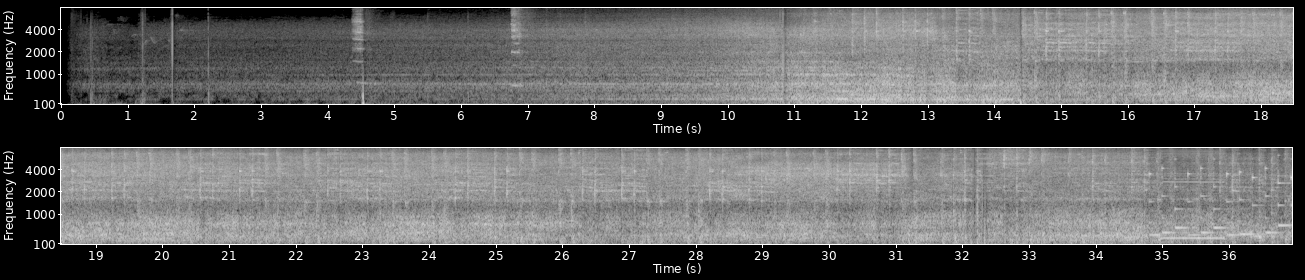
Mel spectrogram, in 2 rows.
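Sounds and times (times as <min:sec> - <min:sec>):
electric locomotive passing: 0:01.9 - 0:36.9
wheels clacking over rail joints: 0:10.8 - 0:34.9.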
